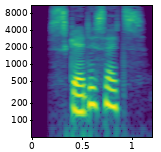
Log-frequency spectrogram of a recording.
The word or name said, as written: skattesats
